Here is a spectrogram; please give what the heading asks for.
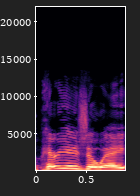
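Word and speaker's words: Perrier-Jouët: Because I say Perrier Jouet, but I don't. That's exactly how you say it? Yeah, so Perrier Jouet, and that is what kind?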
